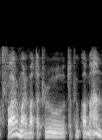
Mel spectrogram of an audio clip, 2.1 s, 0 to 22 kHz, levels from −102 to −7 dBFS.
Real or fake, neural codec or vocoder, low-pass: fake; codec, 16 kHz, 0.5 kbps, FunCodec, trained on LibriTTS, 25 frames a second; 5.4 kHz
